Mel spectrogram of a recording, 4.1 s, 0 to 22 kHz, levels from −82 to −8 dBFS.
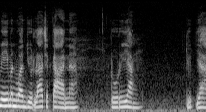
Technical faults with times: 0.37-4.00 clock drift buffer slips

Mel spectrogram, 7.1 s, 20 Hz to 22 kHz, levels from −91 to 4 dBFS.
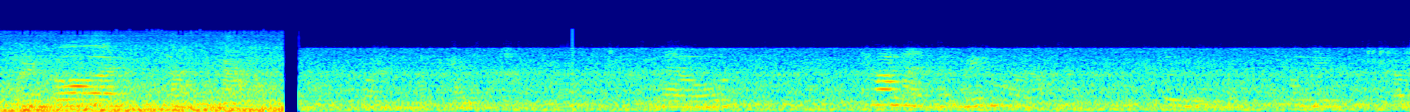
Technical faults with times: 1.41-7.05 input switched to a poorer device
2.80-2.86 concealed Bluetooth headset packet loss

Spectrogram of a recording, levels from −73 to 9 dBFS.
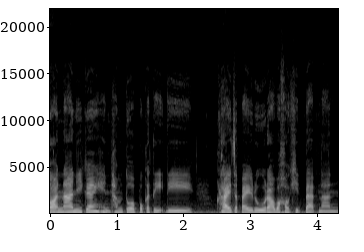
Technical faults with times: none

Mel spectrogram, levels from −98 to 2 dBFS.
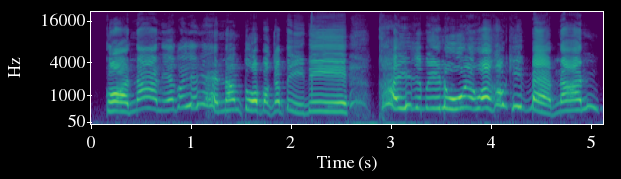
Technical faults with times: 2.20 electrical switching spike

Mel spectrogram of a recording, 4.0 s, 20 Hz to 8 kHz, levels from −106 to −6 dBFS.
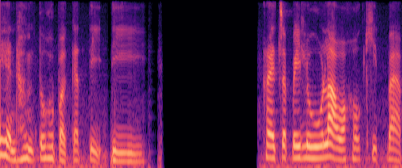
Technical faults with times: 1.06-1.59 repeated packet loss (robotic sound)
1.61-2.59 long network dropout

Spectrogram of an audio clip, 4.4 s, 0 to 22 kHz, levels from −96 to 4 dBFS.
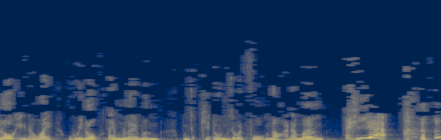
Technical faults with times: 0.00-4.42 WMA compression
1.05-1.09 pre-echo
1.99-2.01 pre-echo
3.42-3.46 pre-echo

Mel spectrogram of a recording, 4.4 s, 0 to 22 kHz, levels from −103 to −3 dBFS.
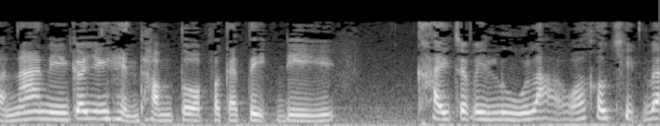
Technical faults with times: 0.00-4.40 MP3 compression

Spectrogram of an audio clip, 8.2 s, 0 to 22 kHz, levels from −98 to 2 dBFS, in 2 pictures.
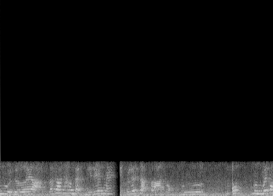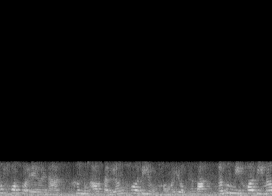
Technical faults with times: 0.00-8.18 Speex codec
1.61-1.82 VoIP packet loss concealed by the speech codec
3.41-3.55 VoIP packet loss concealed by the speech codec

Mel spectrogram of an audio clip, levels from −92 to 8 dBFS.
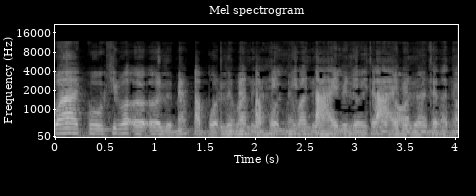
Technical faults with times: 0.00-4.04 HE-AAC compression
1.67-4.04 doubled audio track

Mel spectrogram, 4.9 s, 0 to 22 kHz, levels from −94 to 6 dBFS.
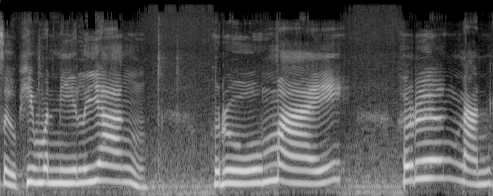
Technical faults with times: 0.00-4.94 gain pumping
1.94-4.94 time-stretched section

